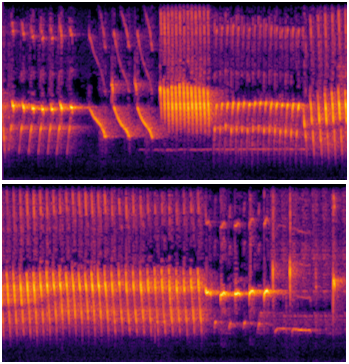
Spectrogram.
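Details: Varied canary song: quick trill, a few sweeping whistles, a harsh buzzy burst, then a long steady rattling trill of fast repeated notes and closing chirps.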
